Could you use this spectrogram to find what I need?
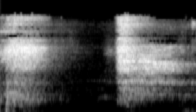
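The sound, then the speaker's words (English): A big breath taken together as a group: a long airy inhale, a short quiet pause, then an equally long breathy release, with no talk over it. “I want us just to think for a minute, all right? So I'll take a big breath together”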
